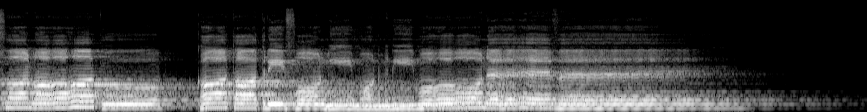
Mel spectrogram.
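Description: Byzantine chant: a melismatic sung phrase over a held drone (ison). It breaks off briefly about two and a half seconds in, resumes, and the closing note and drone fade out near the end.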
